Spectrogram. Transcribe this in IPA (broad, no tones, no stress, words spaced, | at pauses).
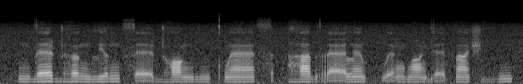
ndɛɖʱœŋ lʲəŋ sɛ̰ɖʱɒ ŋiŋkʷʼæ̃s | ɦadræ̰ lɛ̃kʷʰɛ̰ŋdˤã ɡɛ̰tãʃi̤ŋ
